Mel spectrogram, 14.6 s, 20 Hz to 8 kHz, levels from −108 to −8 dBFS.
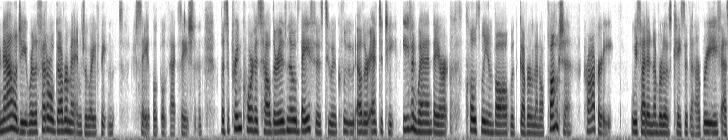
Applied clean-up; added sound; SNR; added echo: neural diffusion model UNIVERSE++.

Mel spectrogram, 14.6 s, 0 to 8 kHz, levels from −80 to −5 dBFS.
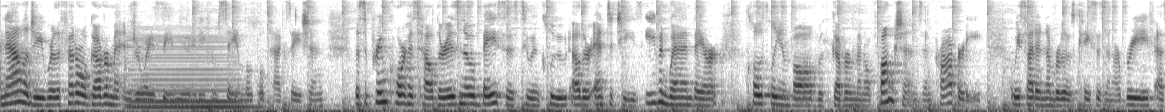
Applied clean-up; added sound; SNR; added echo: none; Drum kit + Bowed string instrument; 6 dB; none.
